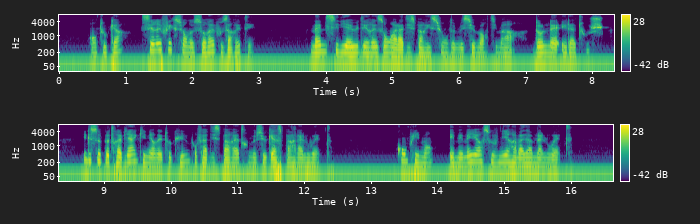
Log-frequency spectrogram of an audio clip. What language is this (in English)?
French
